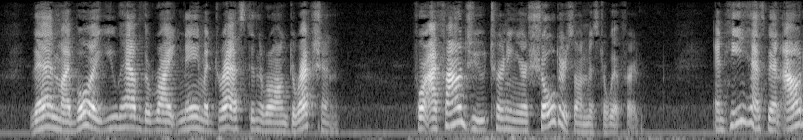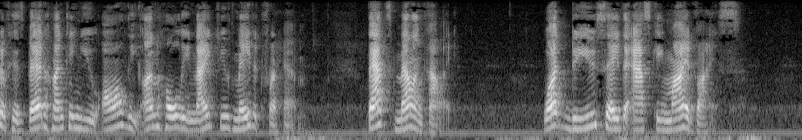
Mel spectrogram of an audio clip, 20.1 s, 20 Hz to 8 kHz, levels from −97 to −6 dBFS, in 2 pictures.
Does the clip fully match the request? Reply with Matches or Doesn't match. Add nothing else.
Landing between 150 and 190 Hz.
Matches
